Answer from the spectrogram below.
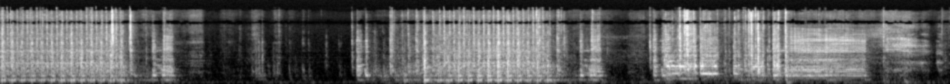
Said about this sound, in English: And I'm sewing all the way around.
